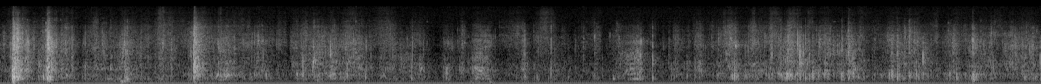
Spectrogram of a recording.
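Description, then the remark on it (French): Irregular rustling and crinkling of paper as someone undresses and puts away their belongings, a school bag and papers, mixed with soft handling noises and light shuffling, continuing steadily with brief louder crackles and no voices. “Je me déshabille. Range mes affaires.”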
